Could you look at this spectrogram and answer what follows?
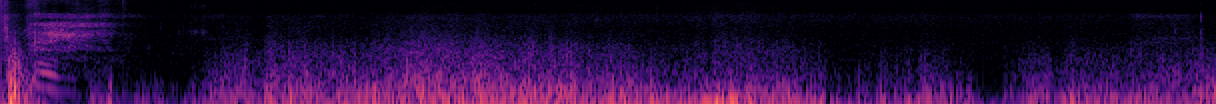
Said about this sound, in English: we got the wind going left to right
